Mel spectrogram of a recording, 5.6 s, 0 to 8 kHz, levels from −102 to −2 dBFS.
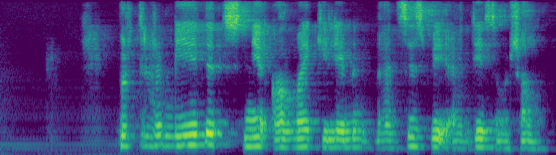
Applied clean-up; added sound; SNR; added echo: neural mask model DeepFilterNet 3.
